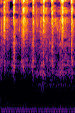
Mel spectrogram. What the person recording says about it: shake it and hear that ball rolling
